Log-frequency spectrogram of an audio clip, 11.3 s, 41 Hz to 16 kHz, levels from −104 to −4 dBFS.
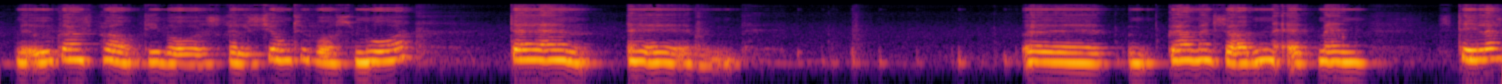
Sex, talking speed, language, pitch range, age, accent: female, 90 wpm, Danish, 195-235 Hz, 60-79, native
